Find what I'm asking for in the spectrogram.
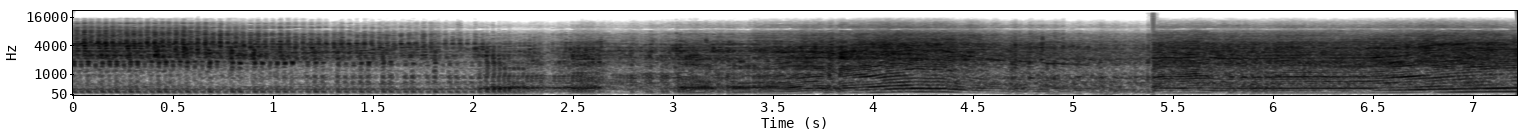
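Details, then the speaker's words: Yamaha Zuma prebug two-stroke scooter, new 70cc Stage6 big bore and Polini crank in break-in, barely warmed up, carb untuned: crisp revs with thin buzzy slightly hanging note; running a tad lean. "Running a tad lean, as you can hear."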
